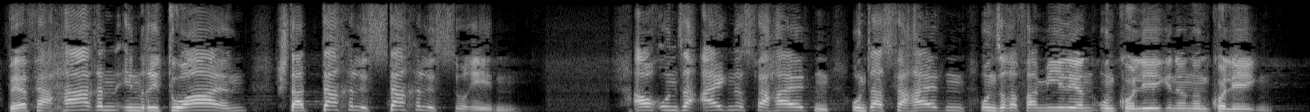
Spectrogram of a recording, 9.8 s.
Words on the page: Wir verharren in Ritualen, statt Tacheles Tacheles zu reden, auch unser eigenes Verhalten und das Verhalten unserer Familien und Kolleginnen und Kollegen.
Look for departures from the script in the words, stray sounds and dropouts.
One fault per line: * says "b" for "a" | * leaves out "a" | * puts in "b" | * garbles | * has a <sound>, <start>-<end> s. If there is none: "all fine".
all fine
